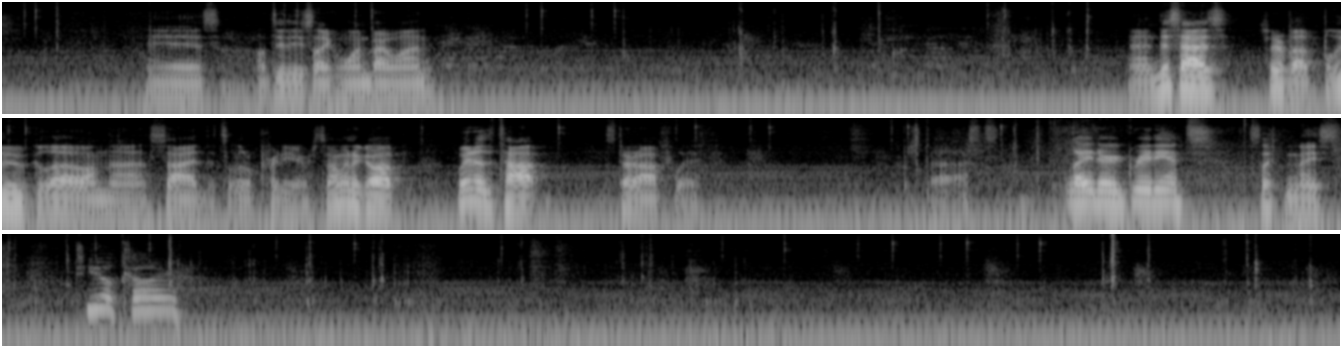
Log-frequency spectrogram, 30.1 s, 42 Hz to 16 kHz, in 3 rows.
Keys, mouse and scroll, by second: 0.3 click, 2.4 click, 2.8 click, 3.0-3.4 scroll, 4.1 click, 4.6 click, 5.2 middle click, 6.4 middle click, 6.5 middle click, 7.5 click, 7.9 g, 10.2 click, 10.9-12.6 scroll, 14.2 click, 15.3 click, 15.8 click, 16.8 click, 17.5 click, 20.1 click, 21.8 g, 22.7 shift+click, 23.8 ctrl+z, 26.0 shift+click, 26.8 shift+click, 27.3 shift+click, 27.9 shift+click.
